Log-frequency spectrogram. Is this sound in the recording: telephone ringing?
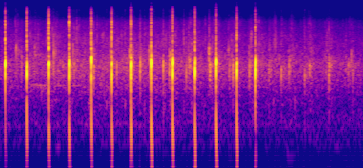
no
